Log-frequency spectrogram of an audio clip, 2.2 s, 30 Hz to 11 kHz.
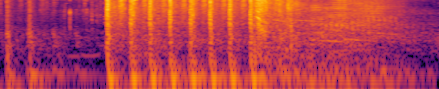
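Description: Rapid burst of AK-12 automatic rifle fire in Call of Duty: Advanced Warfare, about ten sharp, evenly spaced close shots, loud and alone, trailing into a short echo.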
